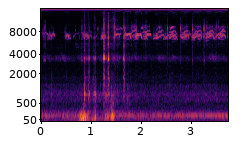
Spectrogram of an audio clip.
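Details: At a Eurasian blue tit nest box on 19 May 2019 with a waxworm feeder, a cluster of loud thumps and scraping gives way to a continuous stream of thin, high chirping over low hum.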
